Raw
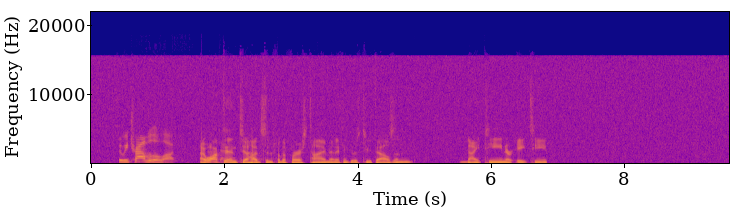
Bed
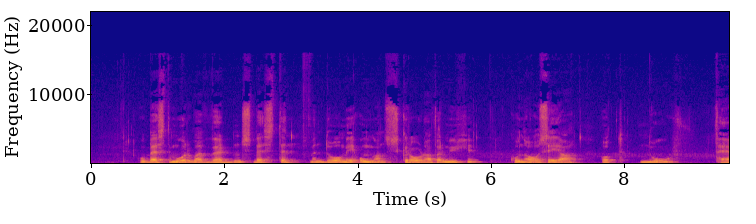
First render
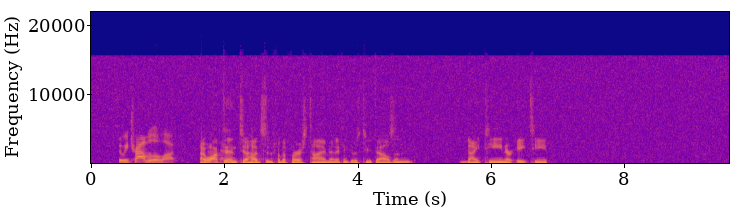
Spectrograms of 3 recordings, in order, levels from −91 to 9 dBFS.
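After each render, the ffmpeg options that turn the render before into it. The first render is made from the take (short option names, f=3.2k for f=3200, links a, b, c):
-af "afftdn=nr=6:nf=-40"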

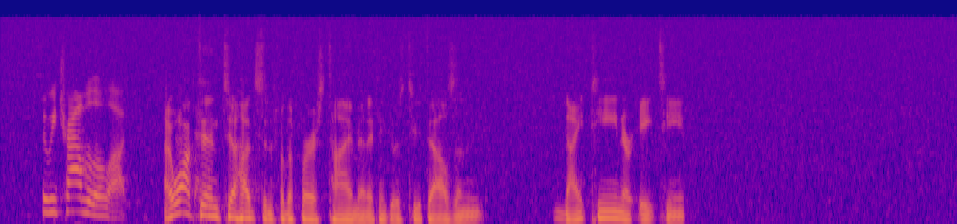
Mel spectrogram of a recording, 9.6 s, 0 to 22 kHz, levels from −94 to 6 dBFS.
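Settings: -af "volume=-9.5dB"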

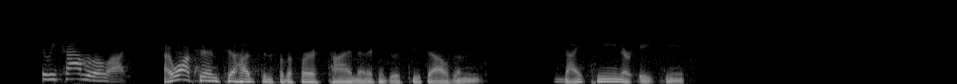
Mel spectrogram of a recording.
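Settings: -af "agate=range=-33dB:threshold=-44dB:ratio=3:detection=peak,lowpass=f=1.3k:w=0.5412,lowpass=f=1.3k:w=1.3066"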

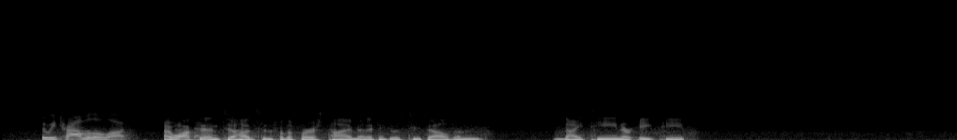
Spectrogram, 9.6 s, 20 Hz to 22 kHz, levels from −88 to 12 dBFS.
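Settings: -af "bass=f=250:g=9,treble=f=4k:g=13"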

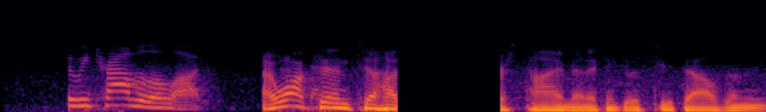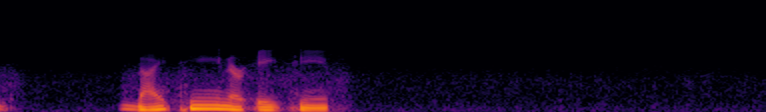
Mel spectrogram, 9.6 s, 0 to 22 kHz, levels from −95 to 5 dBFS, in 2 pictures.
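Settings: -filter_complex "[0:a]asettb=1/sr,asplit=3[a][b][c];[a]atrim=end=0.774[d];[b]atrim=start=0.77:end=1.75,asetpts=PTS-STARTPTS,afade=t=in:d=0.004:c=qsin,afade=t=out:st=0.976:d=0.004:c=qsin,highpass=120[e];[c]atrim=start=1.746[f];[d][e]acrossfade=d=0.004:c1=hsin:c2=qsin[g];[g][f]acrossfade=d=0.004:c1=qsin:c2=hsin,asettb=1/sr,asplit=3[h][i][j];[h]atrim=end=4.154[k];[i]atrim=start=4.15:end=6.15,asetpts=PTS-STARTPTS,afade=t=in:d=0.004:c=qsin,afade=t=out:st=1.996:d=0.004:c=qsin,lowpass=f=1.9k:w=0.5412,lowpass=f=1.9k:w=1.3066[l];[j]atrim=start=6.146[m];[k][l]acrossfade=d=0.004:c1=hsin:c2=qsin[n];[n][m]acrossfade=d=0.004:c1=qsin:c2=hsin,asplit=3[o][p][q];[o]atrim=end=2.48,asetpts=PTS-STARTPTS,afade=t=out:st=2.476:d=0.004:c=hsin[r];[p]atrim=start=2.48:end=3.13,asetpts=PTS-STARTPTS,volume=0[s];[q]atrim=start=3.13,asetpts=PTS-STARTPTS,afade=t=in:d=0.004:c=hsin[t];[r][s][t]concat=n=3:v=0:a=1"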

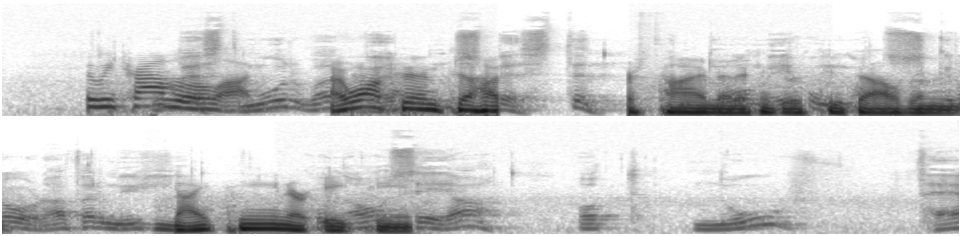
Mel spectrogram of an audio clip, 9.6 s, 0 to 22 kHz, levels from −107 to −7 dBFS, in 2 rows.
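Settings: -filter_complex "[1:a]volume=-23.5dB[a];[0:a][a]amix=inputs=2:normalize=0"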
